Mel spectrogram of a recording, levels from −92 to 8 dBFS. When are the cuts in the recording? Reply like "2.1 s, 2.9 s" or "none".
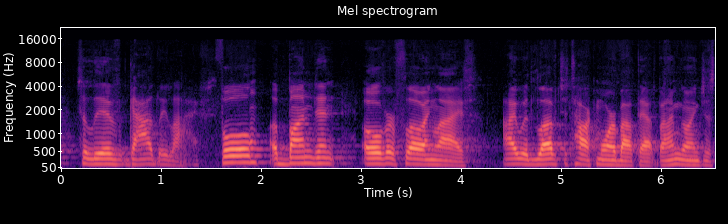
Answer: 1.5 s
